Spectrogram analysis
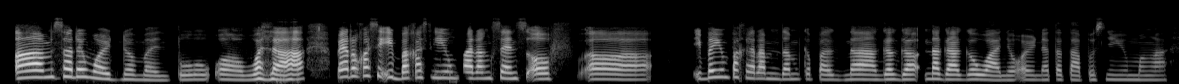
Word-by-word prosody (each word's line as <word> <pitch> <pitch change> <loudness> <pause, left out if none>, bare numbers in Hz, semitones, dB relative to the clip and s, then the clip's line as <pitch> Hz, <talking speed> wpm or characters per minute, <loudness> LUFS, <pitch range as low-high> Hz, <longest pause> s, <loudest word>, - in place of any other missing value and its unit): Um, 325 +3 +9
sa 355 +2 +2
reward 285 -10 +1
naman 210 -3 -9
po, 225 +1 -9
ah, 225 -3 -4
wala. 235 0 +5 0.3
Pero 360 +3 +4
kasi, 400 0 -1
iba 285 -2 +1
kasi 310 -1 -5
yung 290 -1 -9
parang 285 0 +2
sense 275 -1 -2
of, 255 +2 0 0.3
ah, 230 -2 -1 0.4
iba 315 +5 -2
yung 340 0 -6
pakiramdam 265 -6 -4
kapag 230 -2 -10
nagaga 230 0 -2
nagagawa 230 -3 -1
niyo 205 0 -13
or - - -9
natatapos 215 0 -12
niyo 220 -1 -16
yung 215 - -16
mga 210 0 -15
235 Hz, 140 wpm, -20 LUFS, 220-285 Hz, 0.4 s, Um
